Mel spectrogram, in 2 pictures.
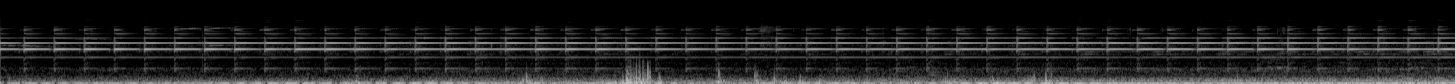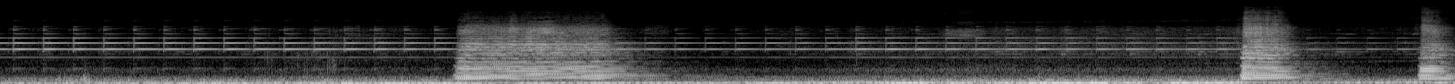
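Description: Union Pacific EMD SD70ACe diesel locomotive approaching on its train: a low engine and rail rumble that grows louder, with a long horn blast about two-thirds of the way in and a shorter blast near the end.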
